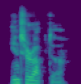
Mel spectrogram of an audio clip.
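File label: "interrupter", Australian English; pronunciations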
